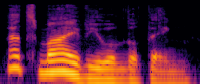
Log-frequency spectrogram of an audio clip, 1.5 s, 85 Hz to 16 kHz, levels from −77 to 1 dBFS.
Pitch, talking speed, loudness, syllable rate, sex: 140 Hz, 240 wpm, -15 LUFS, 4.4 syllables/s, male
